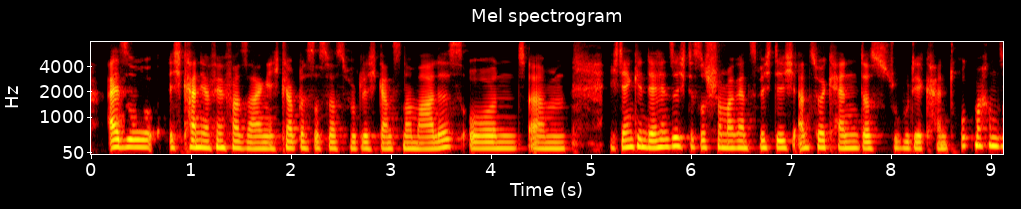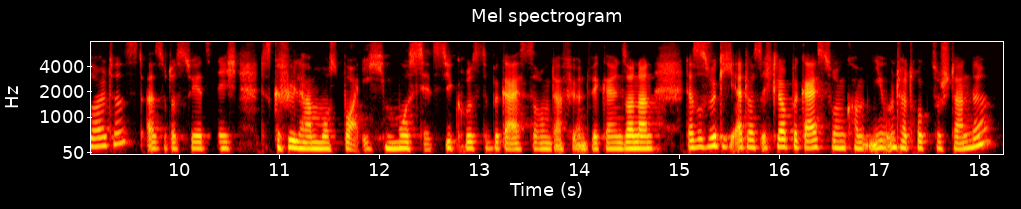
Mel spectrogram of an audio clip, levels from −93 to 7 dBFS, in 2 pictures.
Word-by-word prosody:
Also, 200 0 +5
ich 180 - -3
kann 195 -1 +5
dir 185 - +3
auf 180 - -6
jeden 185 -1 +3
Fall 180 -2 +1
sagen, 165 0 +1
ich 165 0 -3
glaube, 175 0 0
das 170 -2 -3
ist 170 - -5
was 170 0 -4
wirklich 165 0 -3
ganz 160 0 -2
Normales. 165 +6 0
Und, 165 0 0
ähm, 165 0 -1 0.4
ich 175 - -10
denke, 205 +3 +3
in 200 - +3
der 185 - +5
Hinsicht 220 +2 +2
ist 200 -1 -6
es 190 - -1
schon 190 -2 -2
mal 180 - +2
ganz 180 0 -2
wichtig 185 -1 0
anzuerkennen, 180 -1 0
dass 170 0 -1
du 175 -1 -6
dir 170 0 0
keinen 80 - -5
Druck 230 0 -9
machen 235 0 +2
solltest. 280 +10 -4
Also, 165 0 -2
dass 165 -1 -6
du 170 - -3
jetzt 165 0 -2
nicht 170 0 -3 0.2
das - - -13
Gefühl 185 -1 +4
haben 160 0 +4
musst: 160 0 -1
„Boah, 165 - 0
ich 155 - -9
muss 170 +1 +2
jetzt 140 +4 -11
die 175 - 0
größte 170 0 -4
Begeisterung 160 -1 0
dafür - - -5
entwickeln,“ 160 0 -1
sondern 165 0 +6 0.3
das 190 0 +2
ist 205 0 -1
wirklich 235 -1 +3
etwas 195 0 +1
ich - - -4
glaube, 205 0 +2
Begeisterung 185 -1 +2
kommt 170 -2 -3
nie 185 - +2
unter 195 -4 0
Druck 175 -1 -4
zustande, 175 - 0
175 Hz, 225 wpm, -27 LUFS, 165-195 Hz, 0.4 s, sondern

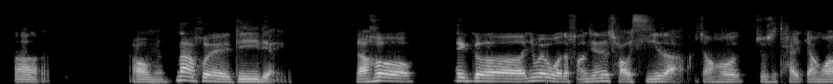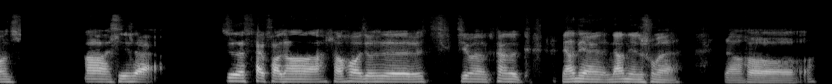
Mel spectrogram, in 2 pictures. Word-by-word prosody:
嗯。 115 -3 -2 0.8
啊， 125 -2 +2
我 115 - +1
们 105 0 -9
那 190 -3 +4
会 140 -7 +2
低 125 0 0
一 - - 0
点。 115 - -3 0.7
然 125 +1 +4
后 150 -5 +3 0.4
那 165 -1 +1
个 140 -4 +5
因 165 +5 -4
为 175 - +4
我 150 -5 +2
的 135 - 0
房 125 -1 -6
间 140 +3 -3
是 155 - 0
朝 115 - 0
西 125 +3 -5
的， 130 - 0
然 115 -2 -4
后 115 -1 -2
就 120 - -9
是 115 - -7
太 - - -5
阳 115 -1 -3
光 125 0 0 0.7
啊， 130 -1 +4
西 130 +2 -2
晒。 120 -3 +3 0.7
真 155 0 +1
的 150 - +5
是 - - -12
太 - - +4
夸 130 -3 +2
张 125 0 +2
了， 125 0 +2
然 125 - +2
后 140 -1 +2
就 130 0 -1
是 125 -1 +2 0.3
基 140 - -4
本 125 -2 -2
看 130 - -2
着 125 -4 0 0.4
2:00 125 -3 +1
2:00 125 -2 +1
出 115 - -6
门。 105 -3 -3 0.4
然 100 -1 -6
后 100 -3 -2
125 Hz, 185 characters per minute, -23 LUFS, 115-135 Hz, 0.8 s, 个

